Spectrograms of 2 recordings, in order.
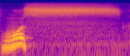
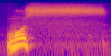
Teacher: Ada aliran nafas mus. Ada saofirnya yaitu berdesis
